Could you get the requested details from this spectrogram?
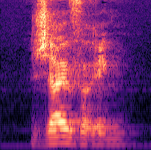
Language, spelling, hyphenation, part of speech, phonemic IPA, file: Dutch, zuivering, zui‧ve‧ring, noun, /ˈzœy̯.vəˌrɪŋ/, Nl-zuivering.ogg
- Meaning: purification, cleansing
